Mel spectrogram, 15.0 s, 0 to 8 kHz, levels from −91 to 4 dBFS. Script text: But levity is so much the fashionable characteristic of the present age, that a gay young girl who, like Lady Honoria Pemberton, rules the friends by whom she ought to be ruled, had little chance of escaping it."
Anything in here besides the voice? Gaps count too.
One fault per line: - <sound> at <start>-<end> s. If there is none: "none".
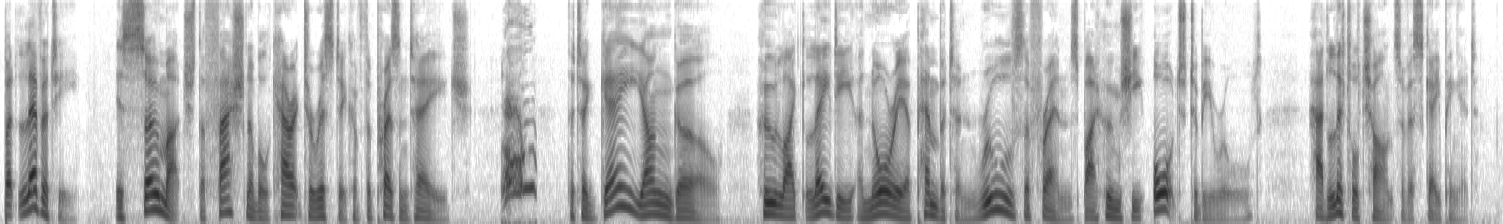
- bark at 5.0-5.4 s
